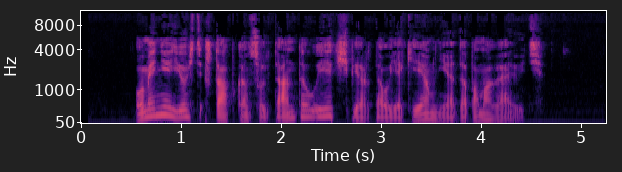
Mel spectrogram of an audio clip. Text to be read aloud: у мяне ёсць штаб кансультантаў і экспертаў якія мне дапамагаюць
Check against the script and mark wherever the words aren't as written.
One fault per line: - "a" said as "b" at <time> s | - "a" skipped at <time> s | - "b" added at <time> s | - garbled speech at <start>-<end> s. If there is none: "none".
none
